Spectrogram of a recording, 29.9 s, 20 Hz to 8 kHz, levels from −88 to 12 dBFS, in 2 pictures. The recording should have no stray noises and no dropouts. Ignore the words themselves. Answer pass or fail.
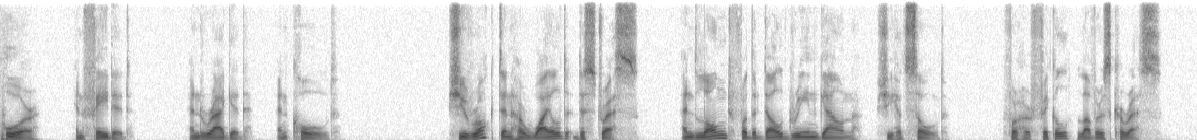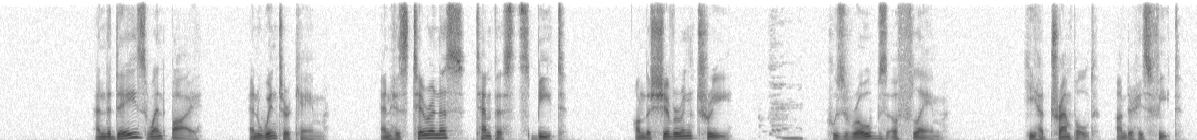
fail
